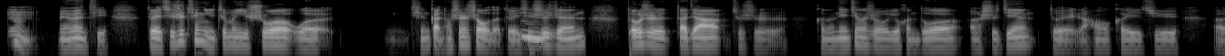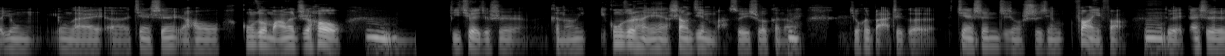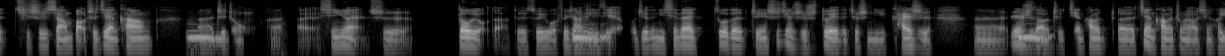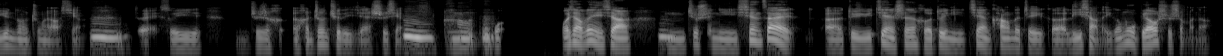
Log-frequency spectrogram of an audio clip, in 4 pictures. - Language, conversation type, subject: Chinese, advice, 我每天久坐、运动量不够，应该怎么开始改变？
- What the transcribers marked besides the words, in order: other background noise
